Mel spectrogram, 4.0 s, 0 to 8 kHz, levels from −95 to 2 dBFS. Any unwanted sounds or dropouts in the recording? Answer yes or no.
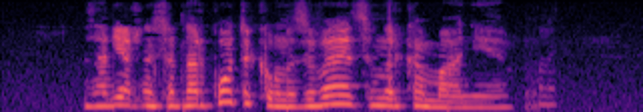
yes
